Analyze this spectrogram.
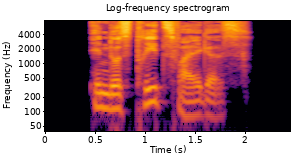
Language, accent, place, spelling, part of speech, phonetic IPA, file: German, Germany, Berlin, Industriezweiges, noun, [ɪndʊsˈtʁiːˌt͡svaɪ̯ɡəs], De-Industriezweiges.ogg
- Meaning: genitive singular of Industriezweig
